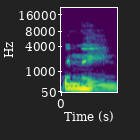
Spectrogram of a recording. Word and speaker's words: Benin: How do I get pronounce Benin. that? Yeah, Benin.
